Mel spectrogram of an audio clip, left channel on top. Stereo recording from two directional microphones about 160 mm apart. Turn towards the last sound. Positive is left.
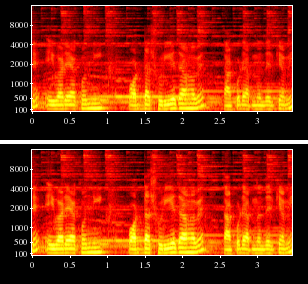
turn(degrees=-40)  # may be behind; listen again after turning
